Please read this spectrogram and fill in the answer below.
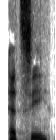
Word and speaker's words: etc: type sudu Bim SL Etsy SL paths Etc is pronounced Etsy in the Linux c community next hit enter and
